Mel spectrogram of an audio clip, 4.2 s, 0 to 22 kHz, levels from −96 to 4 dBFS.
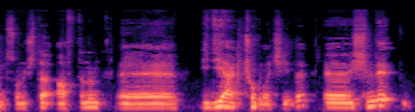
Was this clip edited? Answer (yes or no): yes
